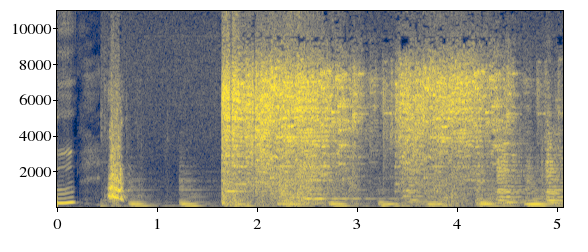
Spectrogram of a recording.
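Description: A dog gives a few sharp yelps as it is thrown through a stunt glass window; the window bursts with a loud crash, and broken glass keeps clattering and tinkling down for several seconds.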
